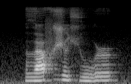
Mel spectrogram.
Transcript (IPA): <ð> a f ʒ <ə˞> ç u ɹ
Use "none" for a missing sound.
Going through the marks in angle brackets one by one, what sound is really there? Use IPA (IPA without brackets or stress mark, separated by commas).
ð, ə˞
